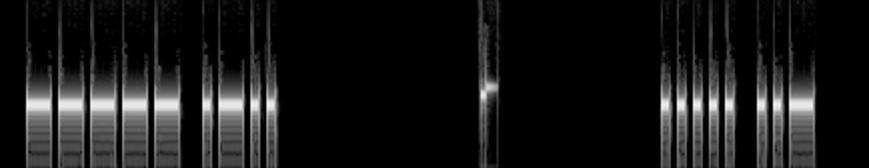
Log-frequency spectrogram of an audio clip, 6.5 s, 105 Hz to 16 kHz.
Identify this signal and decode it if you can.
Morse code, heard as a keyed tone, about 20 wpm, 690 Hz. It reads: 0L 5U
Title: Two Letter-Number Combinations - 20wpm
